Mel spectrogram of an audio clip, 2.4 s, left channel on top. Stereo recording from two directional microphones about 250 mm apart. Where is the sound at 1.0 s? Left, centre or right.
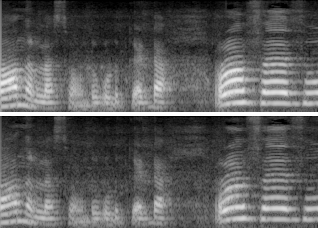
Centre.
